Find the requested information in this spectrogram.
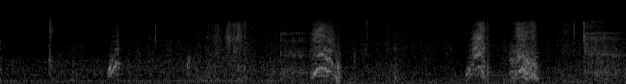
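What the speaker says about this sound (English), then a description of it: "But zipping those down" The crotch zip on puffy insulated mountaineering pants is worked in several short, rasping zipper pulls, close and fairly soft, spread out with pauses between them and no talking.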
